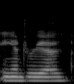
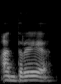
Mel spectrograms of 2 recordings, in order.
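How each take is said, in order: First: The name is pronounced with English sounds. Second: The name is pronounced with Spanish sounds. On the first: She is introducing herself to an English speaker. "obviously to somebody in English" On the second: She is introducing herself to a Spanish speaker. "if I'm gonna do it in Spanish"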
